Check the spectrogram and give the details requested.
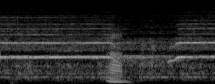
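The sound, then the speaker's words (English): A steam train's choo-choo whistle holds a steady, shrill tone, briefly wavers and bends downward midway, then settles back, fairly loud over a faint background. “This is, of course, a choo-choo. Steam train.”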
